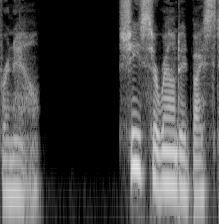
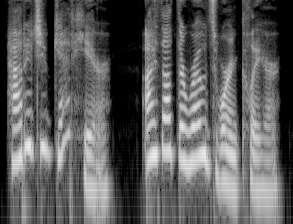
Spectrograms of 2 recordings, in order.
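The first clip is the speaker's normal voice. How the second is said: high, louder mother voice; mother's voice; 9 semitones higher, 5 dB louder than usual. A narrator's reading. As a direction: lift into mom's surprised voice.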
